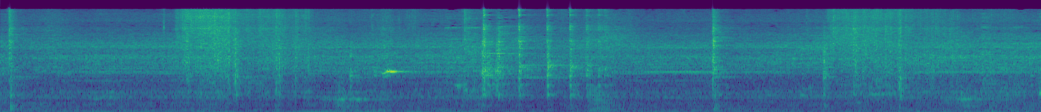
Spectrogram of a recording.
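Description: Background noise of a busy outdoor cooking area: a steady low rumble with scattered clinks and knocks and two short hisses.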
